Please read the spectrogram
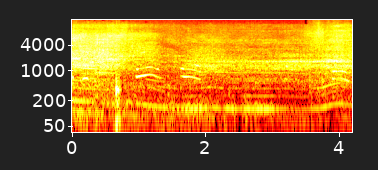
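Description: Snowmobile engine running steadily at a distance as the sled rides away down the slope, with a sharp knock under a second in and faint voices.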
